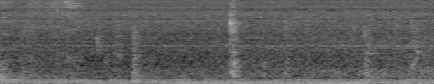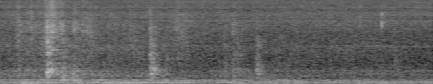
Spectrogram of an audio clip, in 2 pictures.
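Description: Cardamom, cloves and cinnamon sizzling in a pan for rajma curry, a steady hiss of frying with scattered ticks and occasional sharper crackles from the whole spices.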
